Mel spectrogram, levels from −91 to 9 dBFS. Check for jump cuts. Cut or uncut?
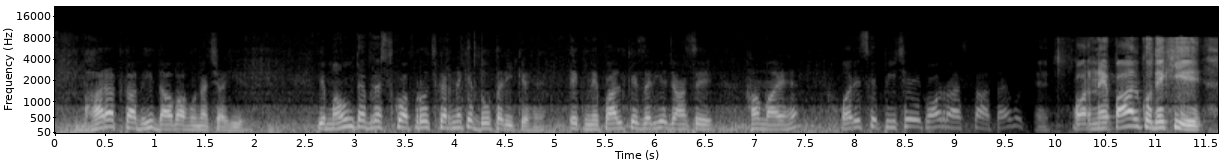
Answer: cut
